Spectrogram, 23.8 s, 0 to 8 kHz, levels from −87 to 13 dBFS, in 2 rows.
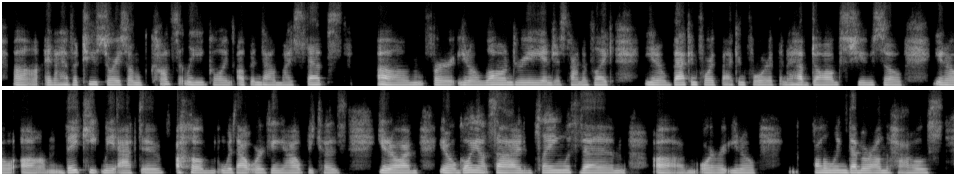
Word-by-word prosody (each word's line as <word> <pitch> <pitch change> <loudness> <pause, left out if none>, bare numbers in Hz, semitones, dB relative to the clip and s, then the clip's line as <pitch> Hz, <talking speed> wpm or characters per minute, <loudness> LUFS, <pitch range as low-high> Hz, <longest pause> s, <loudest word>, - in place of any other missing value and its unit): uh, 180 -2 0
and 180 0 0
I 180 - -2
have 190 -1 -4
a 185 - 0
two-story, 195 -2 -1
so 180 +1 -4
I'm 175 -1 -2
constantly 200 -3 -2
going 180 -2 -5
up - - -1
and 185 - 0
down 175 -3 -2
my 165 0 -5
steps, 195 +4 -2 0.4
um, 180 -2 +3
for, 180 -2 0
you 185 0 0
know, 170 -1 0
laundry 190 0 +2
and 170 -1 0
just - - -8
kind 170 -1 -3
of, 170 0 -9
like, 175 -2 0 0.4
you 195 -1 +2
know, 180 -2 0
back 190 +4 +5
and 195 -2 +1
forth, 185 -2 -2
back 180 - -5
and 185 -1 -1
forth. 175 -1 -2
And - - -7
I - - -2
have 185 -4 +3
dogs, 175 +1 0
too, 180 -1 -3
so, 175 -2 -3 0.4
you 205 - +1
know, 175 -2 +1
um, 95 - +1
they 210 +2 +5
keep 205 -1 -2
me 180 -2 +1
active, 170 +1 0 0.3
um, 175 -3 +2
without 170 -1 +2
working 175 0 -1
out 170 +1 0
because, 170 0 -5 0.4
you 200 - +5
know, 170 -1 +6
I'm, 170 -1 +3 0.3
you - - +3
know, 180 -1 +2
going 205 +3 +4
outside 185 -3 +3
and 175 0 -7
playing 200 +1 +2
with 200 +1 -1
them, 175 -1 +1 0.4
um, 90 - +2
or, 170 -1 0
you 180 -1 -2
know, 170 -1 -2 0.7
following 195 -1 +3
them 185 0 +5
around 180 -1 +2
the 180 - -1
house, 175 0 -4
180 Hz, 180 wpm, -20 LUFS, 170-190 Hz, 0.7 s, know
